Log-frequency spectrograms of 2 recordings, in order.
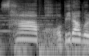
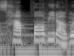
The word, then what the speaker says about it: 사법: 우선 사법이라고 읽으시면 안 되고요. 사법이라고 읽으셔야 됩니다.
